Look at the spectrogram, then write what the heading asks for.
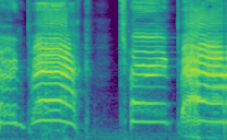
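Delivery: screaming skeleton voices. Voicing skeletons warning the players away: skeletons screaming.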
